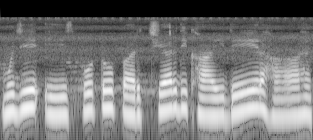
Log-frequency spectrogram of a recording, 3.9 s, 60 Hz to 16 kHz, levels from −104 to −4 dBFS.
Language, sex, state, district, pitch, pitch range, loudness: Hindi, female, Madhya Pradesh, Umaria, 185 Hz, 165-210 Hz, -16 LUFS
